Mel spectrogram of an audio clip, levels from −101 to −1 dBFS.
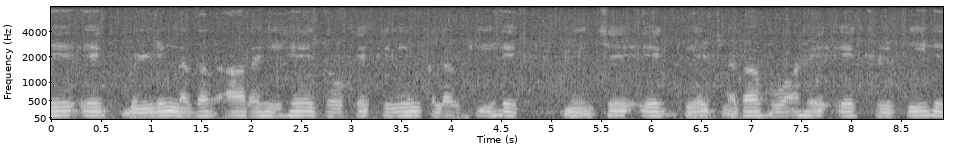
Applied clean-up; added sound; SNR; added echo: none; Stream; 14 dB; none.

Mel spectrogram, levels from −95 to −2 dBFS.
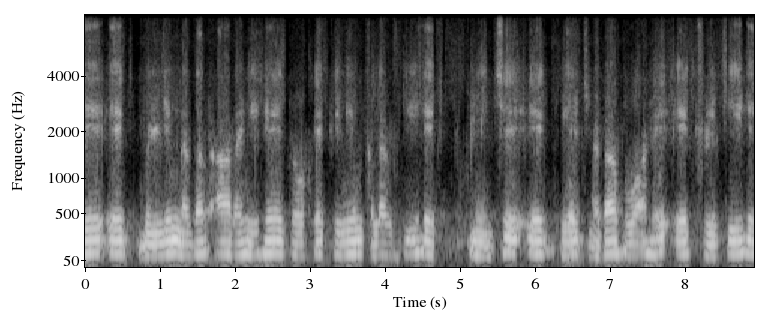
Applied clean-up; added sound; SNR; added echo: neural separator model SepFormer DNS4.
